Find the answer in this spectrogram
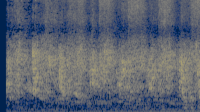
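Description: Pool water splashing and sloshing as an infant is moved through it, in repeated swishes about every half-second or so.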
